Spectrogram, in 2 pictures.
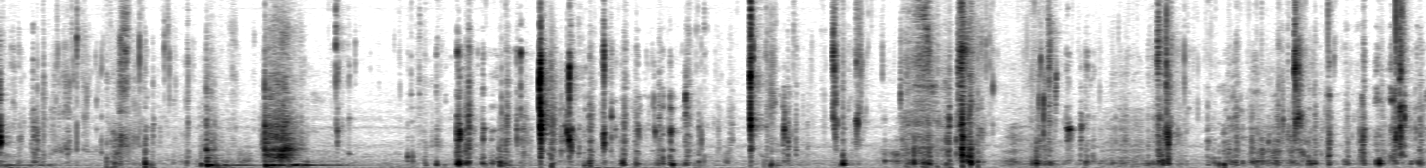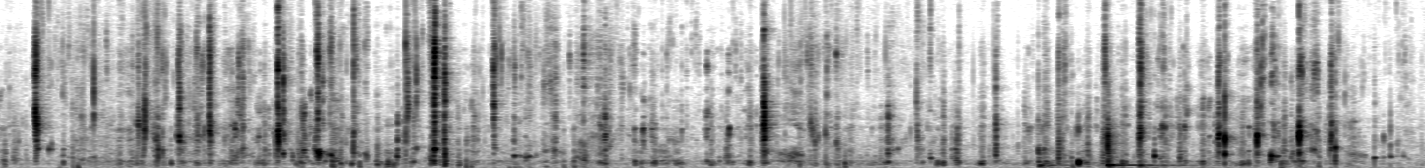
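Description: Close-miked chewing and biting on oxtail meat, with many sharp mouth clicks and smacks.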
